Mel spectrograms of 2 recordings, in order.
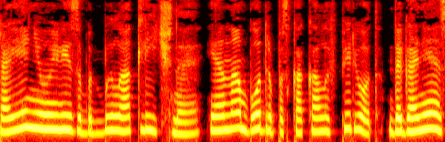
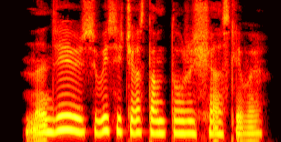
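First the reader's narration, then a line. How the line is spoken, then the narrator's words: Quiet mutter under breath. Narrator (Russian): тихо пробормотал Эльфорте себе под нос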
